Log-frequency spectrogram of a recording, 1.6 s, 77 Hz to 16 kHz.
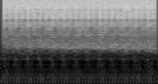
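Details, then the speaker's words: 1.9 diesel (Peugeot/Citroën/Renault) after valve clearance adjustment that cured tappet clicking and poor morning starting: steady, even idle with a smooth low rumble and no tappet clatter; normal diesel idle. "voici le résultat final problème est résolu grâce au réglage au jour 4 ou pas"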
